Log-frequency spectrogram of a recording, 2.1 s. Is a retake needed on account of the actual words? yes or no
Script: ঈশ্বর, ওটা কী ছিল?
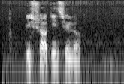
yes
